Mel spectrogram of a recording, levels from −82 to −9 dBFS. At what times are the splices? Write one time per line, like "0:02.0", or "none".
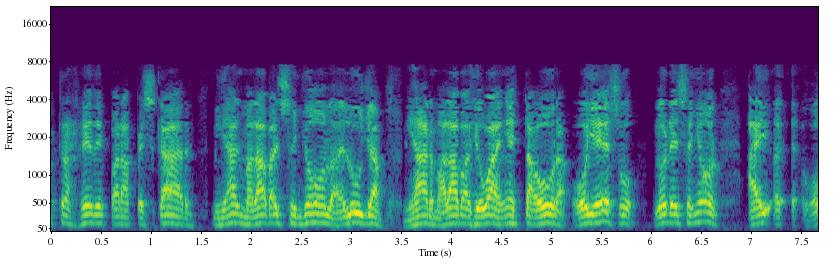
0:01.5
0:03.5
